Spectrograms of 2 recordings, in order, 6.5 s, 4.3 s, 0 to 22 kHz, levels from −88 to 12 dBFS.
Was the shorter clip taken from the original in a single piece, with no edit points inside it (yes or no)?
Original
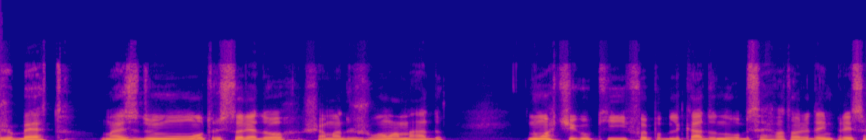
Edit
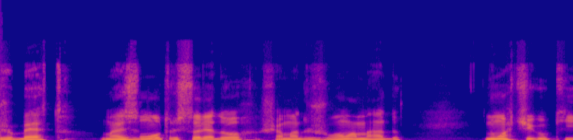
no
